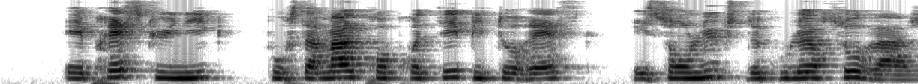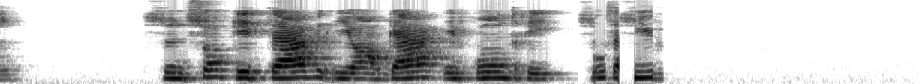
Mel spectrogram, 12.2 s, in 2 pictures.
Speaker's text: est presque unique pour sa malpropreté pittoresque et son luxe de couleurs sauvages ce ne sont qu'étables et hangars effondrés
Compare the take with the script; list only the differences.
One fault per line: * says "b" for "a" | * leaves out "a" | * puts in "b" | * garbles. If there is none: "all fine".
* garbles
